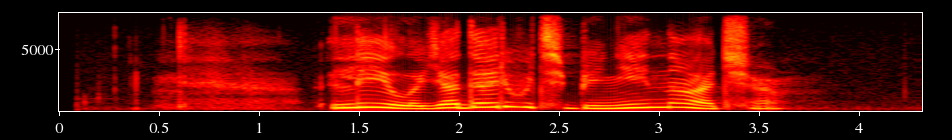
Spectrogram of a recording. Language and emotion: Russian, positive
